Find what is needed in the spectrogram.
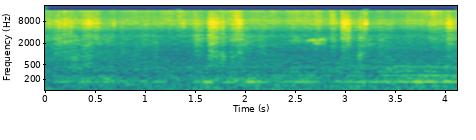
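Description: A moulded clump of dry, gravelly sand crumbling and trickling through the hands in several short gritty bursts, over a steady low drone.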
